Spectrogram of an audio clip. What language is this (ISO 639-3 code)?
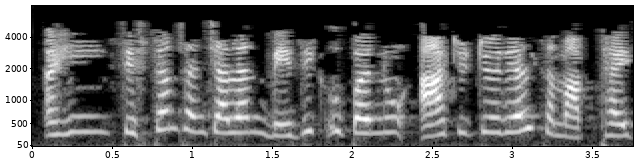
guj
